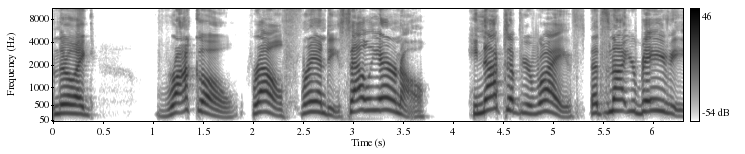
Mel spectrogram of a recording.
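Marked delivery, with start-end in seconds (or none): 1.0-6.3 put-on shouted taunting, higher pitch. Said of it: "a news reporter shouting at him".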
